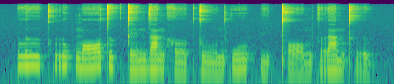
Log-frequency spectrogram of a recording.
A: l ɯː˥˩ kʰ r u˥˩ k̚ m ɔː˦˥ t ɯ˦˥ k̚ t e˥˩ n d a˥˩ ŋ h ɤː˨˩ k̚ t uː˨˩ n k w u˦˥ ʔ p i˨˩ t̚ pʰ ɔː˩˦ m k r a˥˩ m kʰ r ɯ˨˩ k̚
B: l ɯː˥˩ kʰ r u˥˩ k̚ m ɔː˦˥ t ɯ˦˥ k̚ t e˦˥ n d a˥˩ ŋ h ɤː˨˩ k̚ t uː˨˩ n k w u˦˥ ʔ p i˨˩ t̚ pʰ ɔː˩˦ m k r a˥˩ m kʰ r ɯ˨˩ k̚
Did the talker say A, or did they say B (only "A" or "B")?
B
